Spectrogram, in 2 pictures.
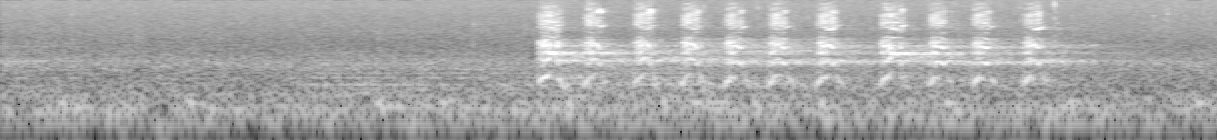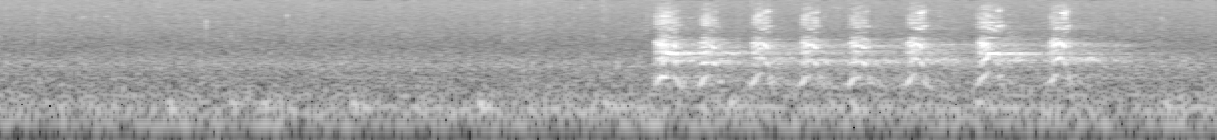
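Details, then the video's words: Two bursts of fast, repeated yapping barks, each about two and a half seconds long and roughly seven seconds apart: nuisance barking by a dog over a steady low hum. "Nuisance barking again."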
